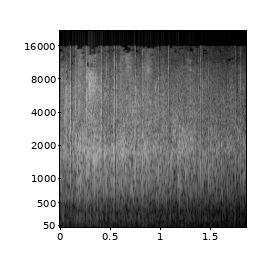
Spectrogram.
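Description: Steady audience applause, a dense crackle of many hands clapping at once, sustained for the whole stretch and tapering only slightly toward the end, with no voices over it.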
